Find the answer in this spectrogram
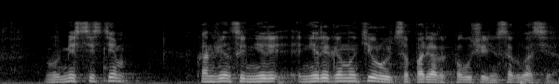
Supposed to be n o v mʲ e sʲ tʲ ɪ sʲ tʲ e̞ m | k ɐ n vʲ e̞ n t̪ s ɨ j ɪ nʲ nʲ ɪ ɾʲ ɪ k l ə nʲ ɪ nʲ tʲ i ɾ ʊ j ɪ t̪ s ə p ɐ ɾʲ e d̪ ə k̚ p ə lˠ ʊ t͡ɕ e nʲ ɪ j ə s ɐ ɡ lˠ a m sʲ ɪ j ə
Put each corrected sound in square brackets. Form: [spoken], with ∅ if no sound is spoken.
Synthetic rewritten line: n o v mʲ e sʲ tʲ ɪ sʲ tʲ e̞ m | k ɐ n vʲ e̞ n t̪ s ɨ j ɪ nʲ nʲ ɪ ɾʲ ɪ k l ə [mʲ] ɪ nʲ tʲ i ɾ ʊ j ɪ t̪ s ə p ɐ ɾʲ [a] d̪ ə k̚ p ə lˠ ʊ t͡ɕ e nʲ ɪ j ə s ɐ ɡ lˠ a [∅] sʲ ɪ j ə

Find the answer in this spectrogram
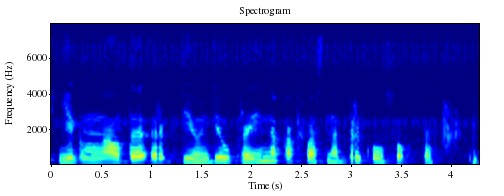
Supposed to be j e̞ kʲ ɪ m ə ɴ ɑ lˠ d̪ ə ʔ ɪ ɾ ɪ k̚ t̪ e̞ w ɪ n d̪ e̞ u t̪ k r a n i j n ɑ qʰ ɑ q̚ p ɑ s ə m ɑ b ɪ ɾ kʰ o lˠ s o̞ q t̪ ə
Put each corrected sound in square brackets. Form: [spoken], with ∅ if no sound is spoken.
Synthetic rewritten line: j e̞ kʲ ɪ m ə ɴ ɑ lˠ [t̪] ə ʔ ɪ ɾ ɪ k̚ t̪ e̞ w ɪ n d̪ e̞ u [∅] k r a [∅] i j n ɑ qʰ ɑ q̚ p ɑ s ə [n] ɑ b ɪ ɾ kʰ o lˠ s o̞ q t̪ ə

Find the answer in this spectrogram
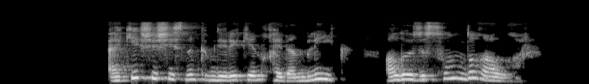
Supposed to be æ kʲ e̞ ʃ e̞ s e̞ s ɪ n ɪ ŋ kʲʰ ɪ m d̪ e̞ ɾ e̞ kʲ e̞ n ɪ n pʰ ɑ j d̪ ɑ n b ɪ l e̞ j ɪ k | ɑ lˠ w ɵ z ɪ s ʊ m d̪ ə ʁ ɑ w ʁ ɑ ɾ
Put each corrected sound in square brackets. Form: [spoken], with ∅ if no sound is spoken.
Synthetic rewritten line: æ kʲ e̞ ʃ e̞ [ʃ] e̞ s ɪ n ɪ ŋ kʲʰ ɪ m d̪ e̞ ɾ e̞ kʲ e̞ n ɪ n [qʰ] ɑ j d̪ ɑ n b ɪ l e̞ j ɪ k | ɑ lˠ w ɵ z ɪ s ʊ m d̪ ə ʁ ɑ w ʁ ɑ ɾ

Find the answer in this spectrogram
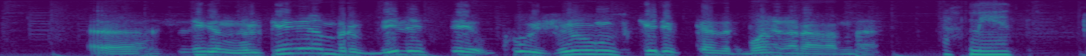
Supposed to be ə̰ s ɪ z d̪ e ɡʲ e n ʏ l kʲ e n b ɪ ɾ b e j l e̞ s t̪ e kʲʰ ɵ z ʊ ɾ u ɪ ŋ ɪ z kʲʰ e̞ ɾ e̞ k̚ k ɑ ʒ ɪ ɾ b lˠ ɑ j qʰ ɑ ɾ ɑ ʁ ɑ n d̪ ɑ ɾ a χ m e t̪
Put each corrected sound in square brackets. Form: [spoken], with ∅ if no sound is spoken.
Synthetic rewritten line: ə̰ s ɪ z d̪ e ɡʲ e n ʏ l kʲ e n b ɪ ɾ b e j l e̞ s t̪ e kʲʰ ɵ [ʒ] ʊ ɾ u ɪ ŋ ɪ z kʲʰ e̞ ɾ e̞ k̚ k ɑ [z] ɪ ɾ b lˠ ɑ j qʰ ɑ ɾ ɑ ʁ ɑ n d̪ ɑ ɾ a χ m e t̪

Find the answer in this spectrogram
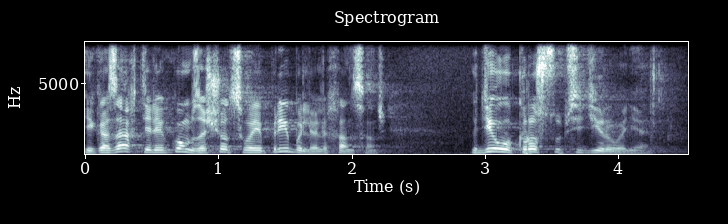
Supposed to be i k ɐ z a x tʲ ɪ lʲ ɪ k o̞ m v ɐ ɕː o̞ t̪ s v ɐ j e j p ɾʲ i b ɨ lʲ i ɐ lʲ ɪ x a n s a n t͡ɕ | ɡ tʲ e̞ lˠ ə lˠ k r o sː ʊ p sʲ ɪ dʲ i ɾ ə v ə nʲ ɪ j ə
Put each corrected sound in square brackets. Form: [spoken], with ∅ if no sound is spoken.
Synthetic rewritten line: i k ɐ z a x tʲ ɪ lʲ ɪ k o̞ m [z] ɐ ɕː o̞ t̪ s v ɐ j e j p ɾʲ i b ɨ lʲ [ɪ] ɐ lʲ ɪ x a n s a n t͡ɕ | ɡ [dʲ] e̞ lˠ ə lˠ k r o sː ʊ p sʲ ɪ dʲ i ɾ ə v ə nʲ ɪ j ə

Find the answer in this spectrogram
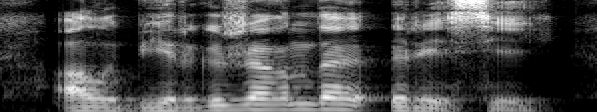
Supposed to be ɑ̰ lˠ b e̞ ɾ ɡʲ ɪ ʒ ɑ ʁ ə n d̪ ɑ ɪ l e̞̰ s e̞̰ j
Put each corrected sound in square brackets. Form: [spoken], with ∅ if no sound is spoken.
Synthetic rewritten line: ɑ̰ lˠ b e̞ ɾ ɡʲ ɪ ʒ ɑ ʁ ə n d̪ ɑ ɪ [ɾ] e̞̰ s e̞̰ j

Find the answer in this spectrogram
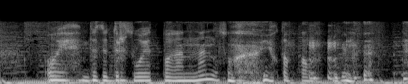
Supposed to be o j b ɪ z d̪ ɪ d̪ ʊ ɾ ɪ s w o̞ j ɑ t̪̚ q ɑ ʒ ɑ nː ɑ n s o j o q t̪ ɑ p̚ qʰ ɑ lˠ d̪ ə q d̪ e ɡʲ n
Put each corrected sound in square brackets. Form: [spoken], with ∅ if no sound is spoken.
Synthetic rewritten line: o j b ɪ z d̪ ɪ d̪ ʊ ɾ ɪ s w o̞ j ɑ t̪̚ [p] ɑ [ʁ] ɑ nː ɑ n s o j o q t̪ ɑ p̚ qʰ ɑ lˠ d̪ ə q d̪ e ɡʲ n

